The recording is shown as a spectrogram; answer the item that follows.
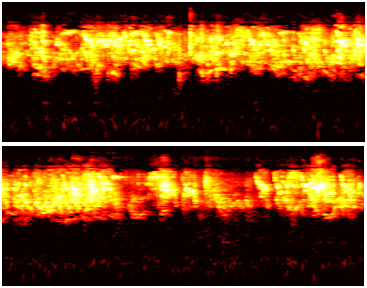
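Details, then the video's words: Paired budgerigars keep up a continuous, scratchy warbling chatter for about nine seconds, with squeaks and clicks mixed in and brief louder rasping peaks, heard indoors. "Muhabbet kuşu eşli"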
